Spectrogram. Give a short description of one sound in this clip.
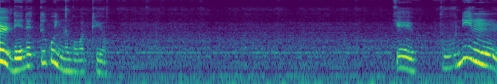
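Knitting needles click softly.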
